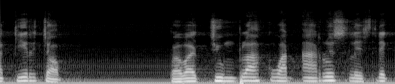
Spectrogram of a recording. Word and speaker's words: Kirchhoff: Itu bacanya Kirchhoff, bahwa jumlah kuat arus listrik yang masuk, itu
